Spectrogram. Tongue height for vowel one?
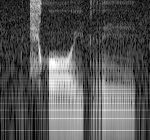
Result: mid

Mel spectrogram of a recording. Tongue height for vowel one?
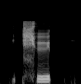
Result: high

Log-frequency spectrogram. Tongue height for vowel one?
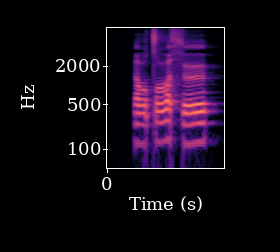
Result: low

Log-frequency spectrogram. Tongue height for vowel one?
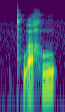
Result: low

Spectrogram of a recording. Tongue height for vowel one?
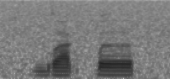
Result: low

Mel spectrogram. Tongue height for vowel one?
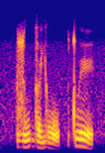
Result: high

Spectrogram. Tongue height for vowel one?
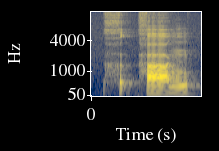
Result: mid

